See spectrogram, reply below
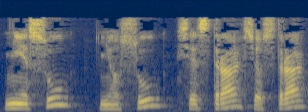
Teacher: наличие безударного «о» после мягких согласных · Term: йоканье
